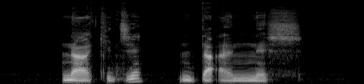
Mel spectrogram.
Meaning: Tuesday
- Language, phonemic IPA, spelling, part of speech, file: Navajo, /nɑ̀ːkʰɪ̀t͡ʃĩ́ ǹ̩tɑ̀ʔɑ̀nɪ̀ʃ/, Naakijį́ Ndaʼanish, noun, Nv-Naakijį́ Ndaʼanish.ogg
